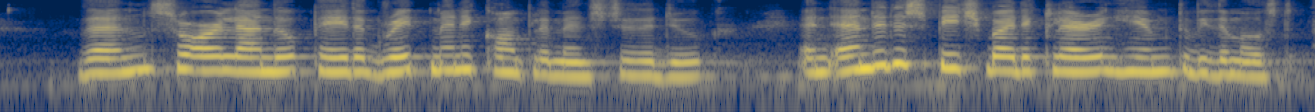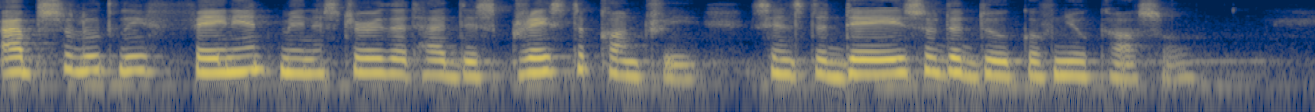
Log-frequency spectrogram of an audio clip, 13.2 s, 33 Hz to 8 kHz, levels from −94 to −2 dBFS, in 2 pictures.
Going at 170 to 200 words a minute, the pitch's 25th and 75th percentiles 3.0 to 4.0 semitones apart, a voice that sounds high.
Yes: average, 175 wpm; average, 3.7 semitones; high, 230 Hz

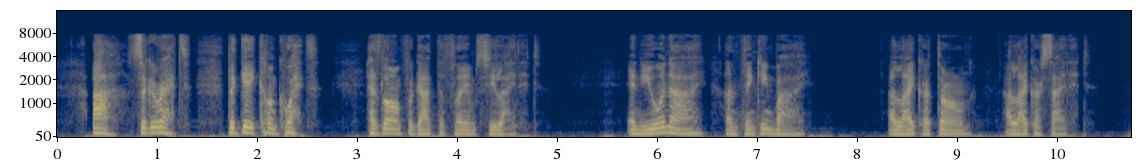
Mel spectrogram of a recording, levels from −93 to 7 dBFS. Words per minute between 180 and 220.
No: slow, 135 wpm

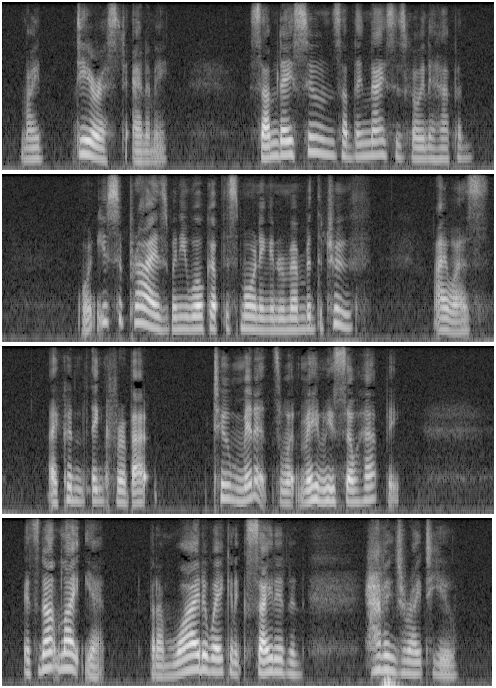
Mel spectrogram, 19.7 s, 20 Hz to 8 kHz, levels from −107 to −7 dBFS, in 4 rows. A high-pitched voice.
No: medium, 180 Hz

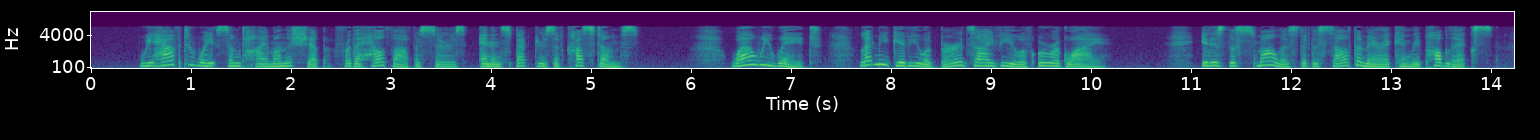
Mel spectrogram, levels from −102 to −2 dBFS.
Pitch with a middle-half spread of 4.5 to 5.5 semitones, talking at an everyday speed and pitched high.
Yes: average, 5.0 semitones; average, 165 wpm; high, 195 Hz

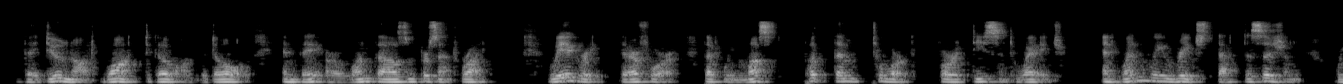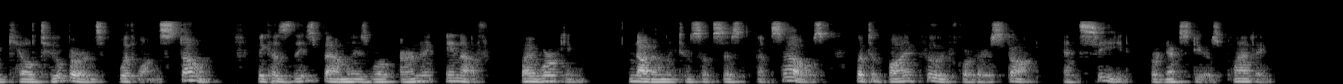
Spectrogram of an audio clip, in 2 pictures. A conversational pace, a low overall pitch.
Yes: average, 155 wpm; low, 120 Hz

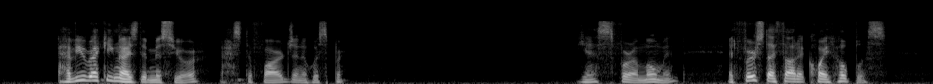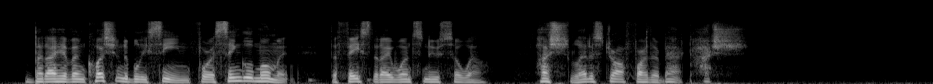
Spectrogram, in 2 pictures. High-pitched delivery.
No: low, 120 Hz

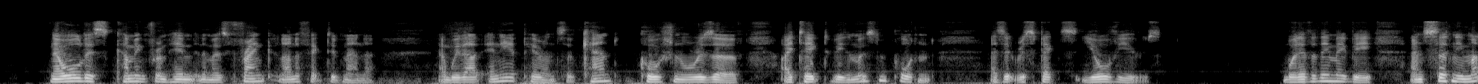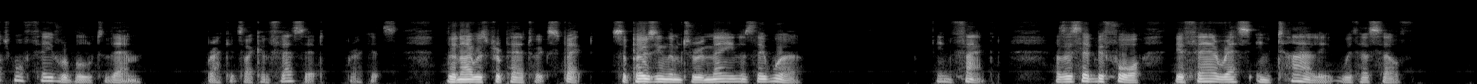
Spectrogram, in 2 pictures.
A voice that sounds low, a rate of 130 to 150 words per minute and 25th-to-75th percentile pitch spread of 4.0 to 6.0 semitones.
No: low, 120 Hz; average, 145 wpm; average, 3.3 semitones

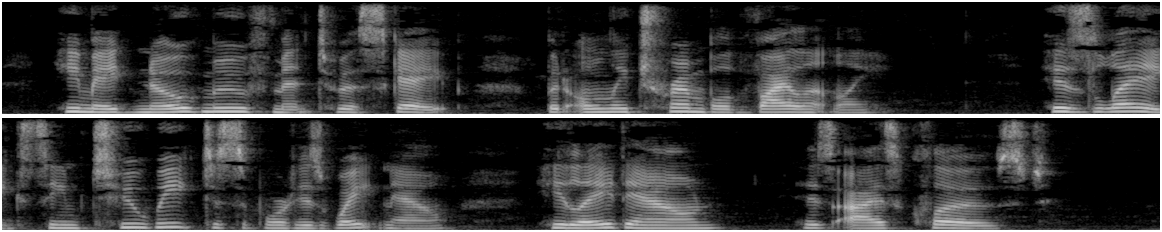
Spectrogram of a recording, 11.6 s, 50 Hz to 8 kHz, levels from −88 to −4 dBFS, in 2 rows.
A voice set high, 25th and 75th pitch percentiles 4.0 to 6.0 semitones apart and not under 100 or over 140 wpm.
No: high, 225 Hz; average, 2.7 semitones; slow, 135 wpm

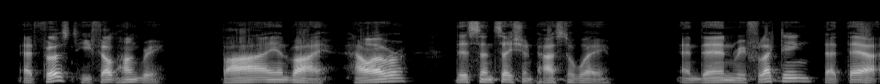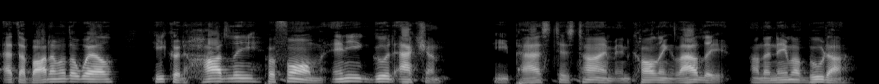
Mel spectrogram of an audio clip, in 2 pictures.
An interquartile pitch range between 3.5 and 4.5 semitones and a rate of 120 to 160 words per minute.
Yes: average, 4.2 semitones; average, 145 wpm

